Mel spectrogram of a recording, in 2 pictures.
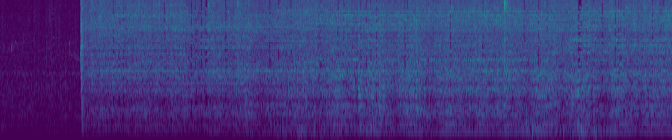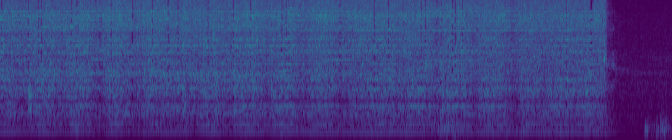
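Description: An engine running steadily under a wide hiss, holding a constant hum. It starts suddenly about a second in and stops suddenly near the end.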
